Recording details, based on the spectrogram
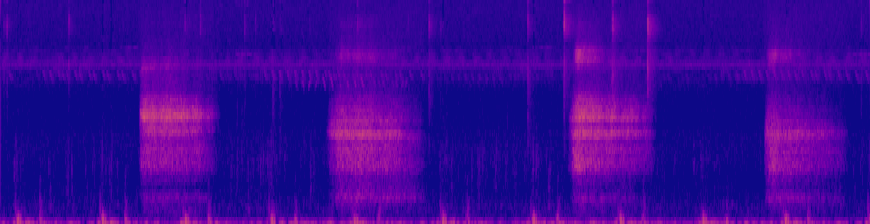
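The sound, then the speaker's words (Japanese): A steady, muffled heartbeat thumps at an even pace, with soft rhythmic breathing swelling in and out every couple of seconds over the beats. No one speaks. “心音は聞く相手の気持ちをとても落ち着かせてくれるというお話です。”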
